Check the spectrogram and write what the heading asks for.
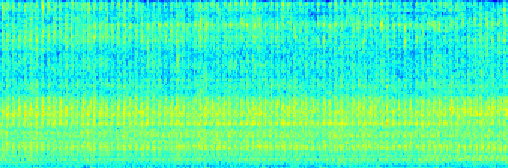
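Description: Cordless power driver driving a heavy-duty hex-head timber screw into hardwood without a pilot hole, running steadily and stopping suddenly at the end. Background music plays underneath.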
